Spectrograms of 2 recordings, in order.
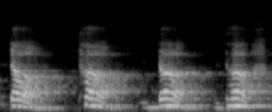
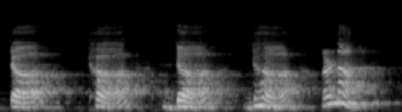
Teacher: बिल्कुल सबसे ऊंचा तालु है ना, वहां आपकी जीभ टकरा रही है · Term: मूर्धा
